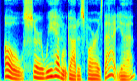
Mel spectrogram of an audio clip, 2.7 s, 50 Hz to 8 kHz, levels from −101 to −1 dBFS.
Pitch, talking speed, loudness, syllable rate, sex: 175 Hz, 220 wpm, -17 LUFS, 4.4 syllables/s, female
